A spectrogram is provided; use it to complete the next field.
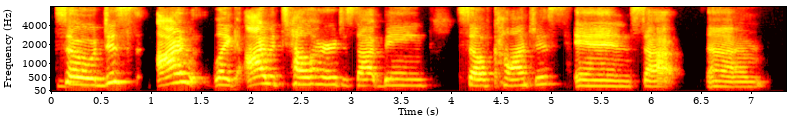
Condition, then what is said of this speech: Stuttering. Like that's that's that's how free uh, that's how free, free frequent it it uh, is, and um, and it's just been that way my whole life.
